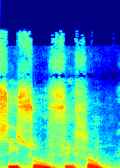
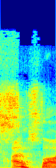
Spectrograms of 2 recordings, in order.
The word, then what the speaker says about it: Cecil: It's not pronounced Cecil. It's actually pronounced Cecil.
